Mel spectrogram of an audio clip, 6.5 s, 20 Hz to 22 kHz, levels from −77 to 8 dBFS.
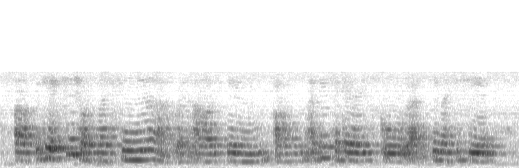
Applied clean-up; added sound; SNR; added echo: none; none; none; reverberation time 0.6 s.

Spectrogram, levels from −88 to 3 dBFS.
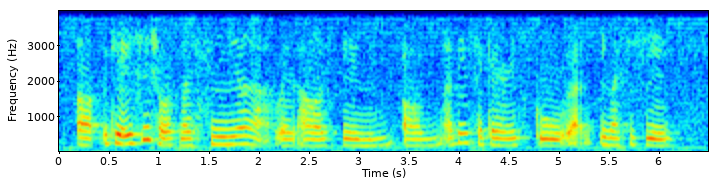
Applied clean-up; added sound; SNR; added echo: none; none; none; none.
